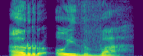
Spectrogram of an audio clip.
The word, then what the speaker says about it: Yr Wyddfa: The full pronunciation for the word is yr wyddfa.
